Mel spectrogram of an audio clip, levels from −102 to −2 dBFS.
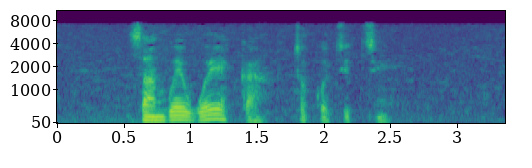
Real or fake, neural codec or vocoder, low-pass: real; none; 7.2 kHz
